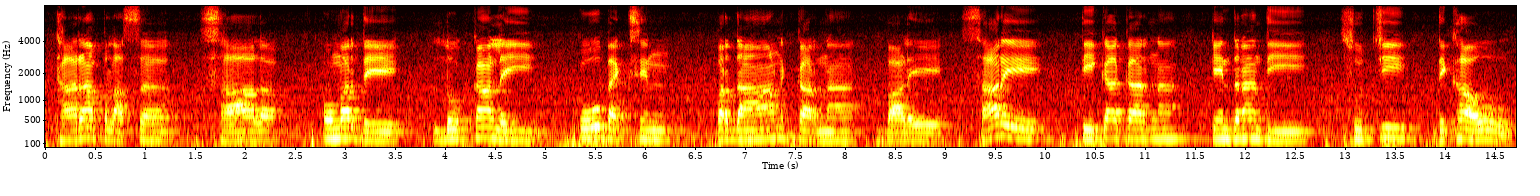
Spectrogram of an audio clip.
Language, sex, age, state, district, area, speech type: Punjabi, male, 18-30, Punjab, Mansa, urban, read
